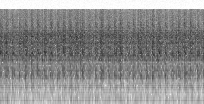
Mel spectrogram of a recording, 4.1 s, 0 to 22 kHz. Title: mitsubishi shogun v6 engine sturnover no start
